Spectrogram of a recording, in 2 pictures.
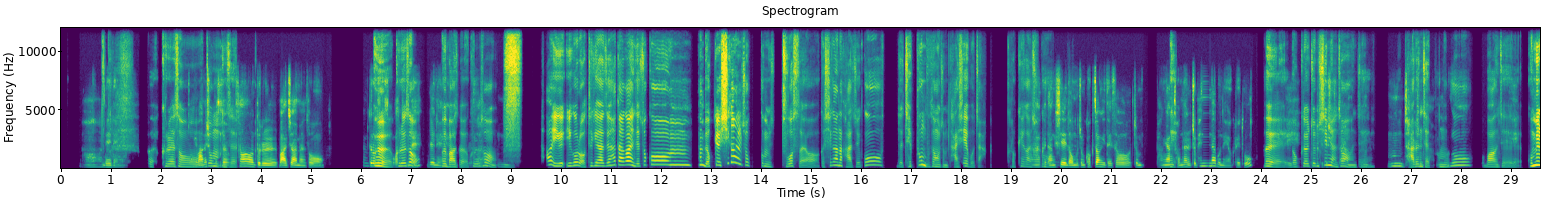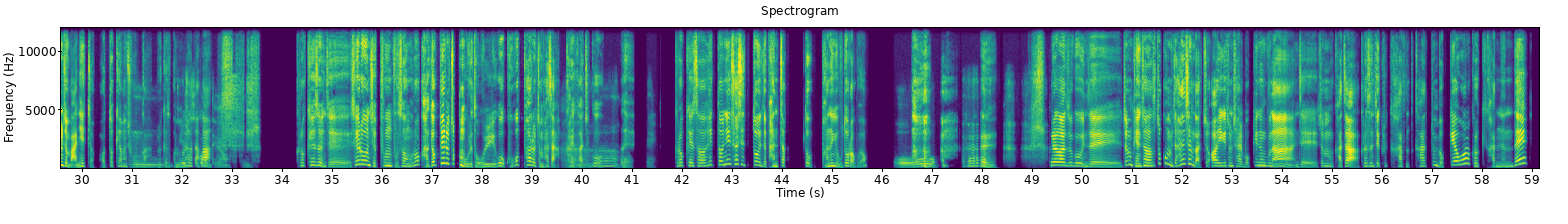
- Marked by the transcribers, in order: tapping; other background noise; teeth sucking; laugh
- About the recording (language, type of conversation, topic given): Korean, advice, 걱정이 멈추지 않을 때, 걱정을 줄이고 해결에 집중하려면 어떻게 해야 하나요?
